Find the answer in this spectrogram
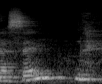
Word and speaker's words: Hassan: madame marina sommes d'abord je suis hassène voilà c'est mon nom se prononce comme ça et vous savez c'est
